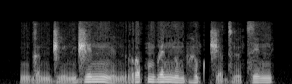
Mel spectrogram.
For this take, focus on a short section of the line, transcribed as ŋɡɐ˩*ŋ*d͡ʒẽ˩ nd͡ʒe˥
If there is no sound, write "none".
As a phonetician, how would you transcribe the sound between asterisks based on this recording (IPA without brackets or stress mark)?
n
